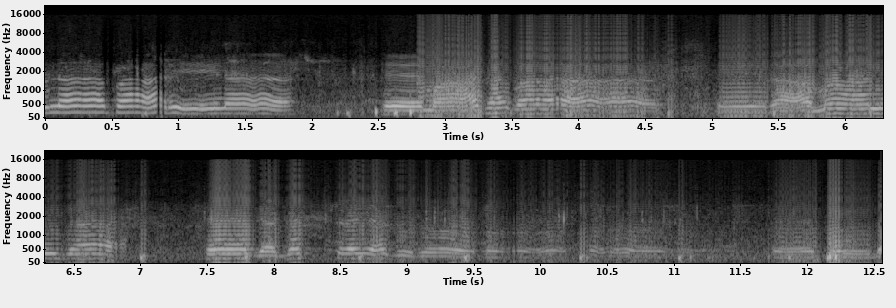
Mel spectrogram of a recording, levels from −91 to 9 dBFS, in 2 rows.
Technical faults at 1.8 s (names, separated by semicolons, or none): none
